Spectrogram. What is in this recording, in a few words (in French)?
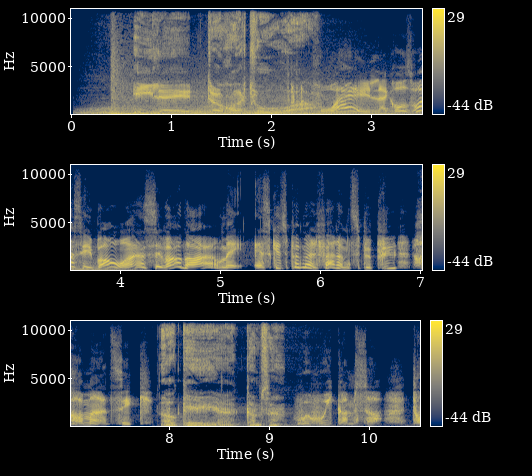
bande annonce francais quebecois naturel annonceur comedie humour; articulation exceptionnel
